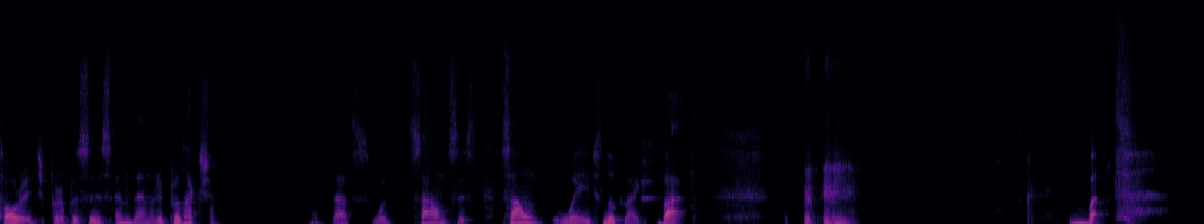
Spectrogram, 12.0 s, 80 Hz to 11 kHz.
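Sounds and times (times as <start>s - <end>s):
man inhaling: 7.1s - 7.8s.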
